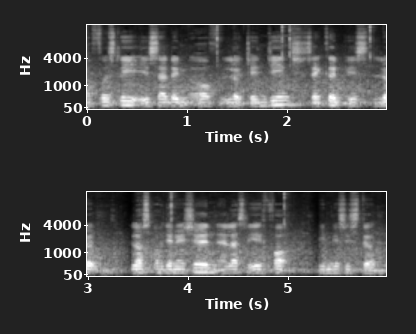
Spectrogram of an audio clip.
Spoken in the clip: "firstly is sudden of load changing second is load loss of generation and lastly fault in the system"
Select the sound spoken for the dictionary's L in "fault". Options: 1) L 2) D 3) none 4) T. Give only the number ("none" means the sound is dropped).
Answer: 3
